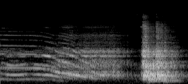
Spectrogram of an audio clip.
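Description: A door creaks open softly with a drawn-out, wavering squeal that slowly drops in pitch, then a short dull knock ends it. Moderately loud, with no voices.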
